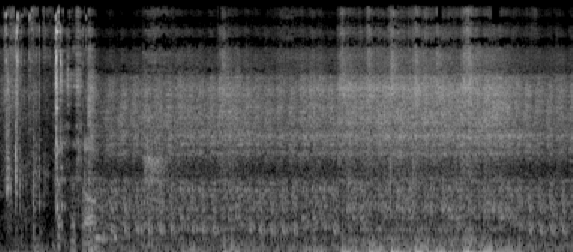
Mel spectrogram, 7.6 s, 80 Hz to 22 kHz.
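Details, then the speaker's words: MGB GT after 20 years in hibernation, freshly started on choke: loping, uneven running with irregular lumpy firing that sounds very rich, smoothing out a little; good oil pressure. "Sounds very rich. I've got to turn it off in case it doesn't go again. Okay, she's smoothing out a bit."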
